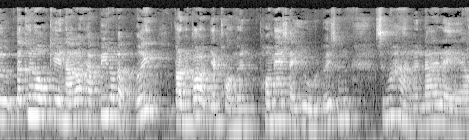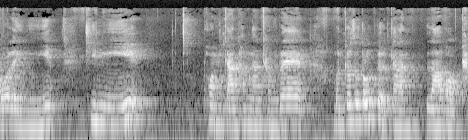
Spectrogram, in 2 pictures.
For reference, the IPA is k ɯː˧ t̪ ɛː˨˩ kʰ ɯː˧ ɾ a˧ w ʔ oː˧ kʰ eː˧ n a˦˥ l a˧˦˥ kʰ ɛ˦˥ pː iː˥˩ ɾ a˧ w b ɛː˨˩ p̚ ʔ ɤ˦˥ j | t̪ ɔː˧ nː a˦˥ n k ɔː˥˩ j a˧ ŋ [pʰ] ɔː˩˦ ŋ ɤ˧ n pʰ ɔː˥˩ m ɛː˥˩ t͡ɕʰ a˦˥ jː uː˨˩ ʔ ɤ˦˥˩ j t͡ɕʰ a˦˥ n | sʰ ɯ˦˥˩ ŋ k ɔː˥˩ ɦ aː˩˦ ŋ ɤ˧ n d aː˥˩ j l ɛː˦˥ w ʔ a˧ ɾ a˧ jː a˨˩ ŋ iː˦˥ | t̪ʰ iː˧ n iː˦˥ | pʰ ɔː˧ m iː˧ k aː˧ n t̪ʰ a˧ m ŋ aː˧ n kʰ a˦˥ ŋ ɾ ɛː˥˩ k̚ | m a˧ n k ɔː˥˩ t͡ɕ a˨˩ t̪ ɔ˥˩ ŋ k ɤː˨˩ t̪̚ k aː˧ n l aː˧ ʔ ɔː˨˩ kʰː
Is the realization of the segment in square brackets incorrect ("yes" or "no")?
yes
